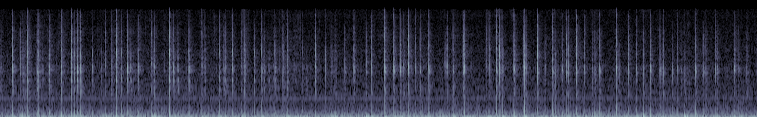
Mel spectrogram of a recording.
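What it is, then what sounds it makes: Metal popcorn tin tapped by fingertips. Fingertips tap rapidly on the sides of a hollow, cylindrical printed metal popcorn tin held in both hands. The taps come as a dense, steady stream of short, bright metallic ticks with very little ring, over a low rumble and a faint steady tone.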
